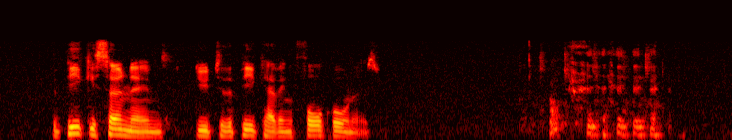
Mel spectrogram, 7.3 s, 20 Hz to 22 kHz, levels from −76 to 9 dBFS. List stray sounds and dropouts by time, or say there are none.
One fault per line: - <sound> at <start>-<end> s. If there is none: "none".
- laugh at 5.2-6.7 s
